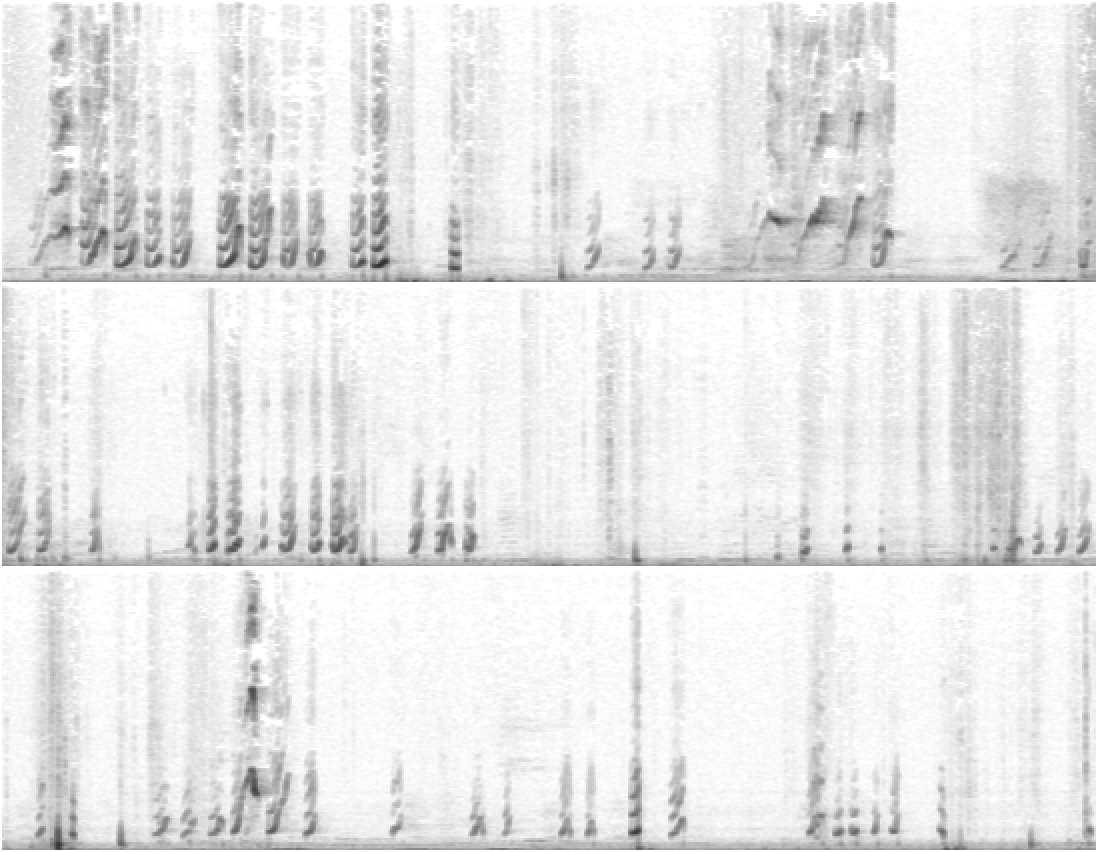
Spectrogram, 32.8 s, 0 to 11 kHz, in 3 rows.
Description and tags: Guinea pig 01
Cuy
Cavia porcellus
animal, cuy, guinea-pig, pet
